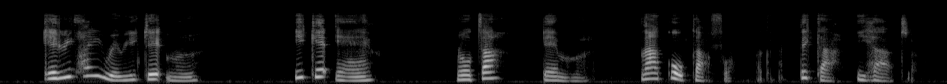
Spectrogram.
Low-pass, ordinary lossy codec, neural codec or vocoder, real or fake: none; none; codec, 24 kHz, 0.9 kbps, WavTokenizer, small release; fake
